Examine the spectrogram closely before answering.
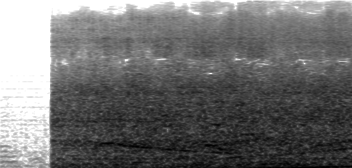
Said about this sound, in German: Die Steigungen und das Gefälle sind manchmal ganz enorm und weil die unterirdischen Straßen gerade so groß sind, dass man mit dem LKW gut durchkommt, erscheint uns das Tempo ausgesprochen schnell.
